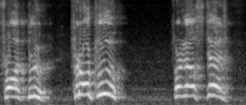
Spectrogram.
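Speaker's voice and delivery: high, shouted yell in character voice. Playing a character fallen prone on the floor: yelling in character. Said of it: "now I'm just yelling".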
